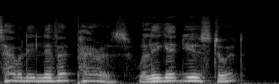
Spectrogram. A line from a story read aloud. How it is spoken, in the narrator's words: Madame Bovary sighed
